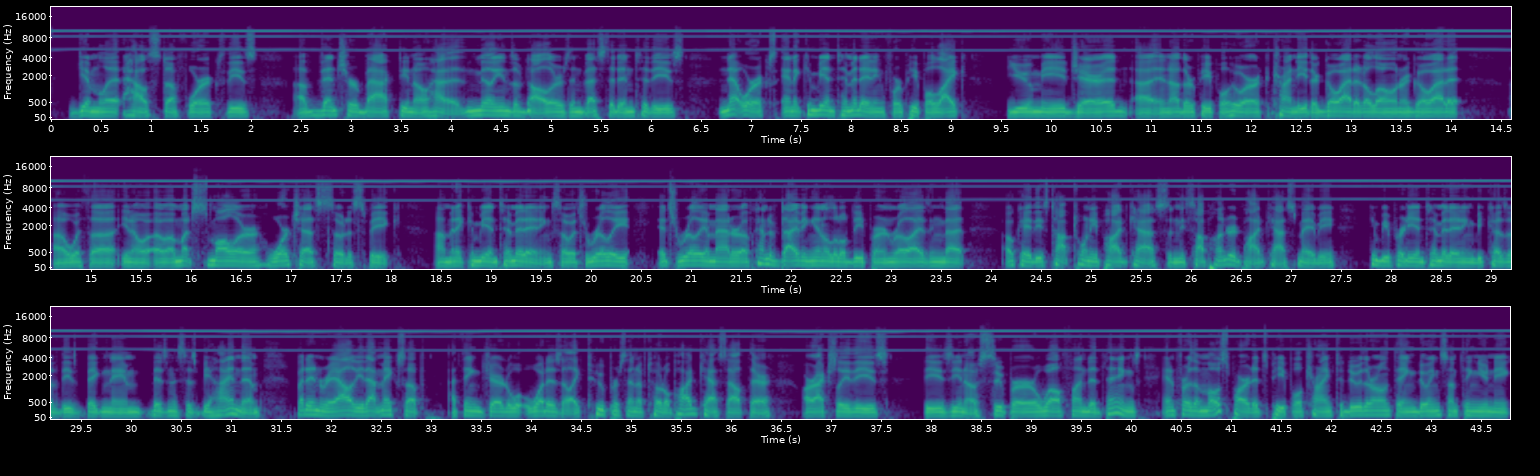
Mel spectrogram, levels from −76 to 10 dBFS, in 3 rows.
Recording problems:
high-pitched whine; loud; throughout; 10 kHz, 8 dB below the speech

